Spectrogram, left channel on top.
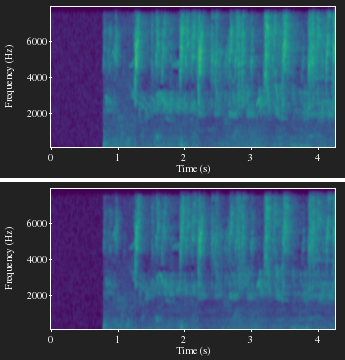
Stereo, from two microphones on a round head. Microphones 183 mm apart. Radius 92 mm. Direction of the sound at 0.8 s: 25° left (ahead or behind).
